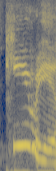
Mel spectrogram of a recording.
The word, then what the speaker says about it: Kyrie: Anybody anyway, out there who's listening who's Catholic, you know it's Kiri eleison. It's Kyrie.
